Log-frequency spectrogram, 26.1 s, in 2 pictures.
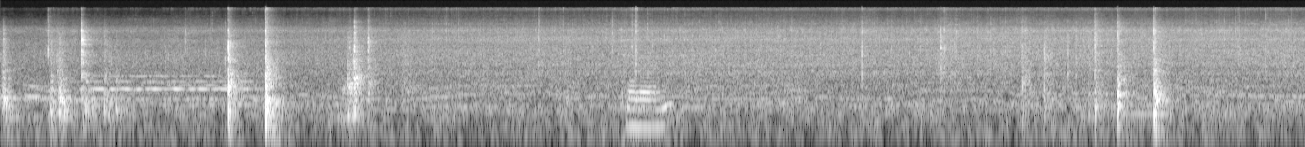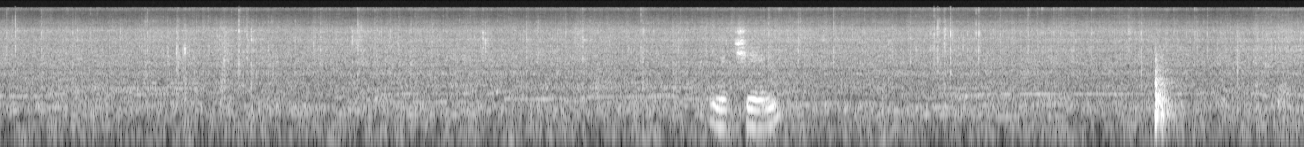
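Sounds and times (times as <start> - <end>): vegetables sizzling in a wok: 0.0 - 26.0
sharp pops and crackles: 9.4 - 11.8.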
